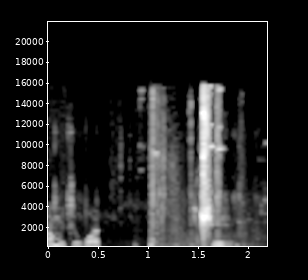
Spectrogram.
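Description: A rifle shot cracks sharply once.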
